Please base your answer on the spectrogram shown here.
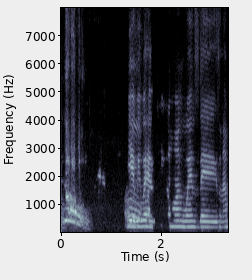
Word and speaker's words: Qigong: And we're going to the Qigong retreat. We're doing it. That's it. Did I say it right? Qigong.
